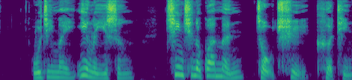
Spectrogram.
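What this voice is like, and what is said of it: Usual voice. Nothing is said of it.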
